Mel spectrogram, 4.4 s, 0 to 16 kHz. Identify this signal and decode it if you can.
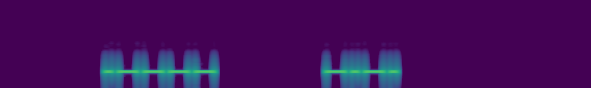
Morse code, heard as a keyed tone, about 25 wpm, 700 Hz. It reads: 1 C
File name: course / 25:10wpm / 092 Lesson 16d - Letter c - Two Characters 25wpm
